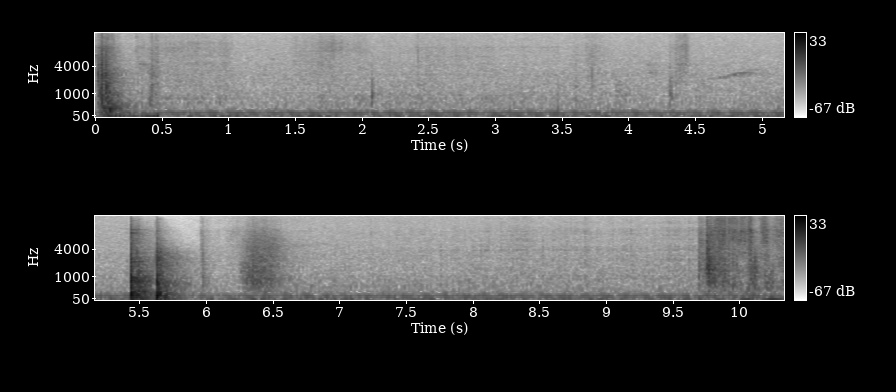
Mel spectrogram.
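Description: Quiet workshop room tone with a low steady hum, broken by one sharp knock on the workbench about halfway through and a softer sound a second later. Paper rustles as the template sheet is lifted near the end.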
